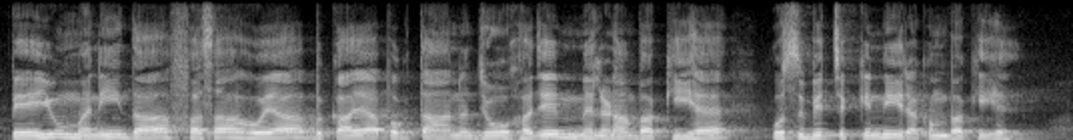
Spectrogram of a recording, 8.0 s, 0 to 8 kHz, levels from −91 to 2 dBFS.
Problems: background sounds at intervals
